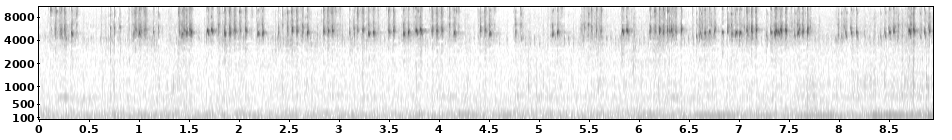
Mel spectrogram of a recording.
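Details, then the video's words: Live crickets chirping, a dense run of short, high, pulsed chirps in quick bursts, several overlapping callers giving a near-continuous shrill trill with brief gaps; faint low hum underneath. "Live Crickets 60min "Natural Sound""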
